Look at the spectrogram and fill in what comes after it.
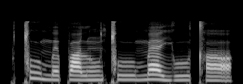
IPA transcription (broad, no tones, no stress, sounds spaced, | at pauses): ǀ u m ɛ p ɑ l ũ ǀ uː m æ j uː tʰ ɑ̃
